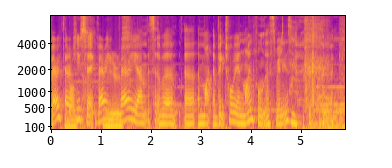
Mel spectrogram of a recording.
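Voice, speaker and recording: A woman speaks at a fairly quick pace in a fairly low pitch with very wide pitch swings. Music plays in the background. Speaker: country house owner. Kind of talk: casual talk to camera. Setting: indoors in a historic house.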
